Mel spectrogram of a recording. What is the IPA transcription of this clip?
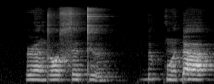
ɭ ã d ɔ s ə t ʏ | ɠ ʏ kʷ ə̃ ɗ a

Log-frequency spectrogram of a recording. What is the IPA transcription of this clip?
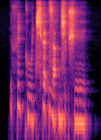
θ i˦˨ k u˨ t͡ɕʰ ɛ˦ ʔ z ä˦ ʔ d͡ʑ ʊ˦ ʔ ʃ e˦

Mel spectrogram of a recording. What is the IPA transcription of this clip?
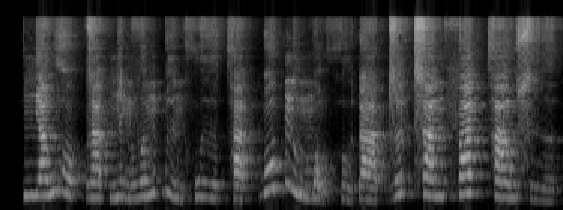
ɲ a˨˦ w ɣ ɔ˨˩ k̚ z a˨˩ t̚ ɲ ə̰˧˨ n v ə˨˦ m ɓ ɨ˧˩ n h w ɨ̤˨˩ ə̯ t̪ʰ a˨˩ t̚ ɓ ɔ˦˥ p̚ n ṵ˧˨ m ɔ̰˧˨ w h u˧˩ ɗ aː˨˩ p̚ z ə˦˥ t̚ s a˧ n f a˦˥ t̚ t̪ʰ a˧ w s ɨ̤˨˩ ə̯

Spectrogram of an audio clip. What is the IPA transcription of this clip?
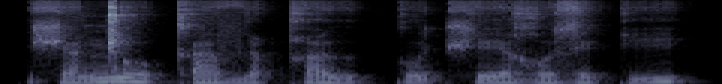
ʃ a ŋ͡ǁ o kʼ a v i qʰ ɯ | k o t͡ʃʰ e ʁ u z e k i

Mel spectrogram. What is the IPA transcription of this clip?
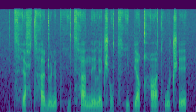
t͡sʰ ɛ ħ tʰ a ɖ o ɳ ɘ pʰ i̤ t͡sʰ a n̪ e l ɛ t͡ʃʼ ɔ̤ t͡sʰ i̤ pʲ ɛ qʰ a tʰ w u t͡ʃʼ e

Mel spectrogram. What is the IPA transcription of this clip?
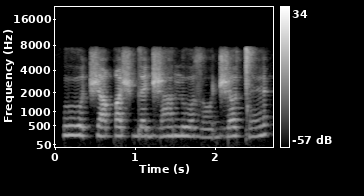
u o̯ t͡ʃ a q ʌ ʃ d ɛ d͡ʒ a̤ n u o̯ z ɔ̤ d͡ʒ ʌ ǀ ɛ̤

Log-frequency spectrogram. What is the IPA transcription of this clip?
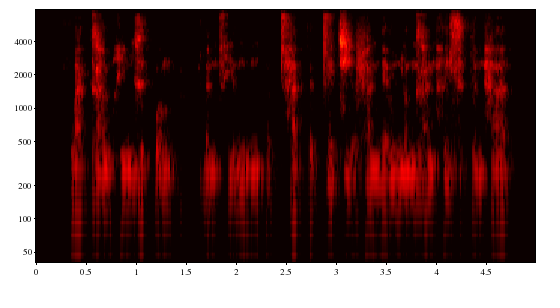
h w a˦˥ k̚ ɣ a˧ w h i˧ ŋ ɣ ɨ˦˥ t̚ ɓ ɔ̰˧˨ ŋ ʔ | ɗ a̰˧˨ n t̪ʰ ḭ˧˨ ə̯ ŋ u˧˩ ŋ ʔ ə˨˩ p̚ t̪ʰ a˦˥ k̚ ʔ ə˦˥ t̚ t̪ ɛ˨˩ t͡ɕ i˧ ə̯ f a˧ ŋ l ɛ˧ w ɲ ɔ˧ n ɣ a̰˧˥ ŋ h ə˧ j s ə˨˩ t̚ v ə̰˧˥ n h a˦˥ t̚

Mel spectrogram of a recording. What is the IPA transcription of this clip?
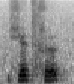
ç ɛ t͡s ɬ ə

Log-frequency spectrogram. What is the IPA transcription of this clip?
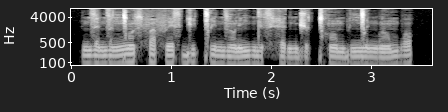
n z ɛ n z ʌ ŋ͡ǀ ɔ̃ s f a f e s ɡ i ǀ i n z ɔ̃ ɾ ĩ ɡ n d ĩ s h ɛ ɡ n d͡ʒ o ǀʰ ɔ̃ m b i ŋ͡ǀ e ŋ l ɔ̃ m b ɔ

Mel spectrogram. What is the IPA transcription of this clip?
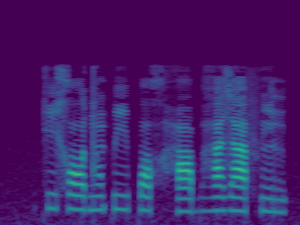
k i x ɔ d õ p i p ɔ x h ɑ bʱ a z a f ĩ n

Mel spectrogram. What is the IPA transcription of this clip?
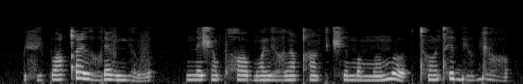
fʲ o̤ p ɔ qʼ i l o̤ ɾ ɛ v mʲ ɔ̤ v | n ɛ ʃ ɔ̃ p χ ɔ b ɔ̃ lʲ ɔ̤ l õ qʰ ɔ̃ k t͡ʃʰ ɪ m ɔ m õ m o | tʰ õ tʰ ɪ bʲ o̤ ɡʲ ɔ̤

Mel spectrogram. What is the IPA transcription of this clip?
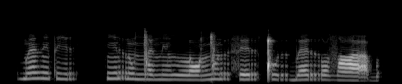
b ɛ̃ z ĩ t iː r kː ĩ r ũ ŋ͡ǀ ɛ n ĩ lː ɔ ŋ͡ǀ ũ r s e r ǃ u r b ɛ r u zˤ aː b

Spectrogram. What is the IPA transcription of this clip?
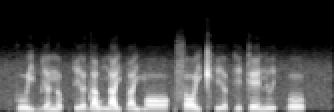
k uː˧˥ j b i˧˥ ə̯ n o˧˩ k̚ h i˧˩ ə̯ d a˥˨ w n a˥˨ j b a˧˩ j m ɔː˩ | s ɔː˧˥ j kʰ i˩˧ ə̯ k i˩ k eː˧ n ʋ i˧˩ t̚ ʔ oː˥˨ k̚

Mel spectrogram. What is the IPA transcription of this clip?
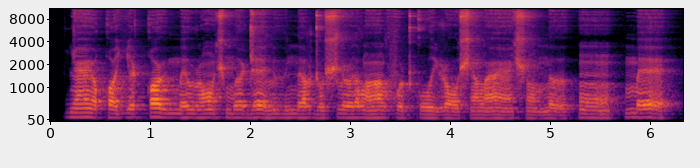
ɖ æ̃ y̯ qʷ e ʎ əː ɖ qʷ ə˞ y̯ m ɛ u̯ ɭ ɔ̃ː ʃ m əː ɖ ɛ l ʉ n e lˠ ɖ o ʃ l ə˞ i̯ lˠ ə̃ː lˠ f o ɖ k o i̯ ɭ ɔ ʃ ɛ̃ lˠ æ̃ː ʃ õ lˠ n ə | õ | m ɛ

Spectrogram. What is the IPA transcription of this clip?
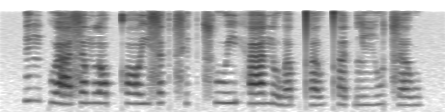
ɪ˥ ŋ kʷ aː˨˩ s ɐ˧ m l ɔː˨ p̚ kʰ ɔː˨ j s ɐ˧ k̚ t͡sʰ ɪ˧ k̚ t͡sʰ uː˥ j h aː˥ n o˨˩ w ɐ˨ p̚ t̪ʰ ɐ˨˥ w t̪ʰ ɐ˧ t̚ l iː˨˥ w t͡s ɐ˥ w

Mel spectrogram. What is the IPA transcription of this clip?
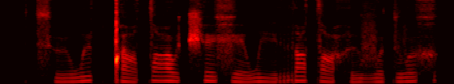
t͡sʰ ʉ˩˧ w ɨ˥ t ǃ a˧˩˧ tˤ w o˥˧ t͡ʃʰ e˥ x e˧˩˧ w i˧˩˧ r ɨ˥ tˤ u˧˩˧ h ɨ˩˧˩ v ɵ˧˩˧ t v ɵ˥ x

